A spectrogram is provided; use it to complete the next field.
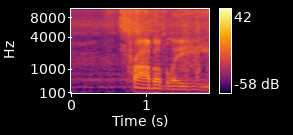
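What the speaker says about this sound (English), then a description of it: "The bees are angry, understandably so." Angry honey bees buzz at a hive, a tonal drone that rises suddenly and stays loud and close, wavering in pitch as bees fly near.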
